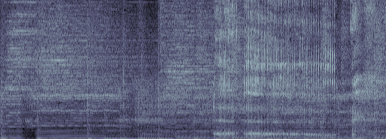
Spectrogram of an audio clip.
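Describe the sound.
A drawn-out, rough burp rises over rhythmic instrumental music with a steady thumping beat, timed so that it seems to fit the track.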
